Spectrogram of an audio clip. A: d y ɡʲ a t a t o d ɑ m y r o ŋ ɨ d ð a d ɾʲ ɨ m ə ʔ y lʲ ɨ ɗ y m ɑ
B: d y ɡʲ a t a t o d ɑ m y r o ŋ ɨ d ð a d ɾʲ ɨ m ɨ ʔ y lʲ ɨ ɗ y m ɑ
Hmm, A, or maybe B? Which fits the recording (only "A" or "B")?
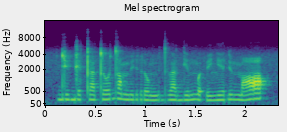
A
